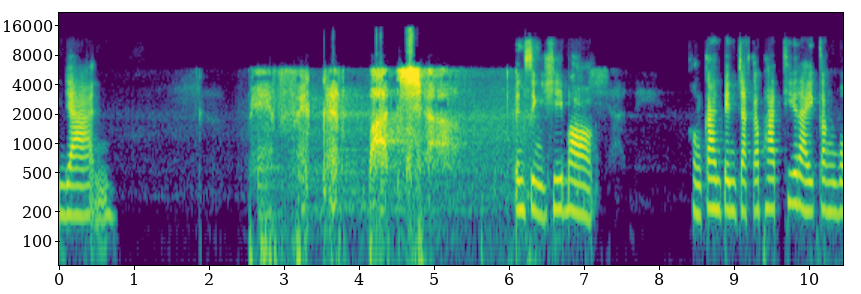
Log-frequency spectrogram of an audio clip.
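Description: An elderly woman speaks slowly and calmly into a microphone.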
